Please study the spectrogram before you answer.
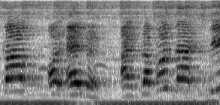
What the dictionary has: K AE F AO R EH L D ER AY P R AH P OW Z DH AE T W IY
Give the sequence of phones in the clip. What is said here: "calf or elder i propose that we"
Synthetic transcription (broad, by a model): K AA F AO R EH D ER AY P R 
